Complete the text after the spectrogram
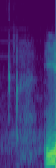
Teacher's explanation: य का उच्चारण स्थान है तालू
